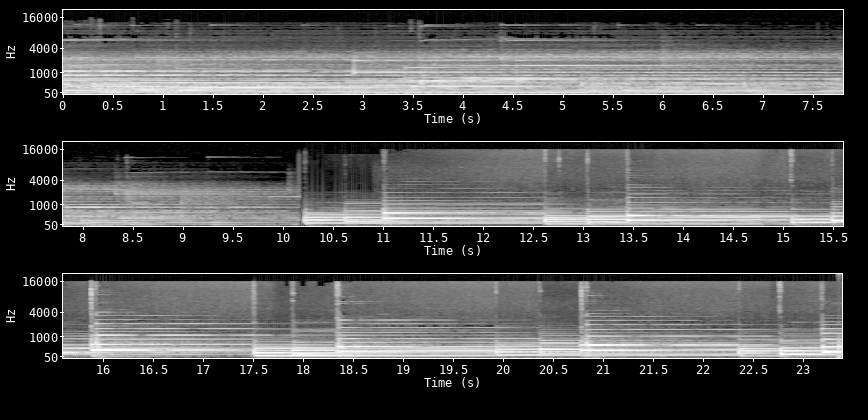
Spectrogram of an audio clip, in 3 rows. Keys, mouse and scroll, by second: 0.2 click, 0.6-2.2 typing, 3.7 click, 4.8-5.5 typing, 7.3 click, 8.5-9.2 typing, 13.9 click, 17.4 ctrl+click, 17.8 ctrl+e, 18.6 click, 21.3 click.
